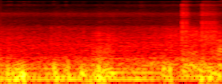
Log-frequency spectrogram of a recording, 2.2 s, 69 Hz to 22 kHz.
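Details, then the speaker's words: NUX MFX 10 guitar effects pedal: a steady low hum under the output, clearly caused by its faulty supplied power adaptor; a separate crackling fault is attributed to the input circuit, not only the adaptor. "Jadi permasalahannya tidak hanya adaptor kalau grotok-gotoknya ya ekonya ya. Kalau dengungnya jelas adaptornya ya."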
